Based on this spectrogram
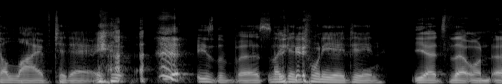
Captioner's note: laughs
